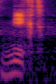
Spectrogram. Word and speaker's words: night: That G-H-T sound that we now no longer pronounce in any meaningful way, back then would have been pronounced nicht, or night would have been knicht. So you would have originally pronounced the K and had this like sound for the G-H-T.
